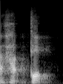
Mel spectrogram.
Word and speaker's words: Habib: Itu di harokatnya kitab itu ada yang nulis Hubab. Nah, yang benar, oh enggak, yang benar itu bacanya Habib.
